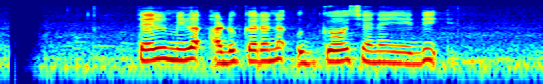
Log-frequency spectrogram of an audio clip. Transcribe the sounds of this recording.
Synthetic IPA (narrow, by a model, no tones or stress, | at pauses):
t̪elmiləʔɐɖukəɾənəʔud̪̚ɡʱoːʃənəjeːd̪i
